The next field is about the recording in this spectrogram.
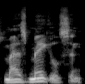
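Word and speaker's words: Mads Mikkelsen: But before we get to the interview, there's a bit of discussion regarding how to pronounce Mads Mikkelson's name, which is of course Maz Meglesen.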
